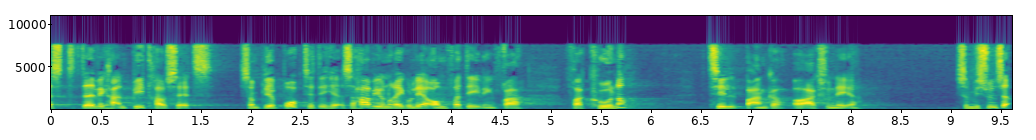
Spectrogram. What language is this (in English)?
Danish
